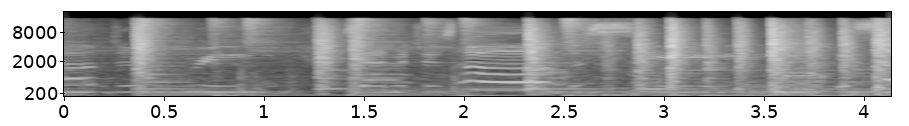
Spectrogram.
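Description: Live acoustic band music driven by a drum kit, snare and bass drum hits, over low sustained bass notes, with a melody line that holds some notes and slides on others.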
